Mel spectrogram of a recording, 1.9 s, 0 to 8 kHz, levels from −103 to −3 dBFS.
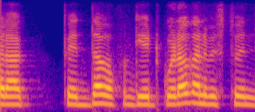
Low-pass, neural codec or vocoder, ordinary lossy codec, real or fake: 7.2 kHz; codec, 16 kHz, 1 kbps, X-Codec, WavLM features, trained on Multilingual LibriSpeech; Opus, 24 kbps; fake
